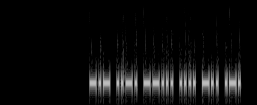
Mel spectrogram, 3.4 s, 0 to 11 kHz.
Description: Morse code, heard as a keyed tone, about 40 wpm, 700 Hz. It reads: KF7HDR
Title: USA Call Signs - 6 Characters - 2x Character Spacing - 40wpm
